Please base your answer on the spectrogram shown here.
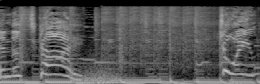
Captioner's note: running sounds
